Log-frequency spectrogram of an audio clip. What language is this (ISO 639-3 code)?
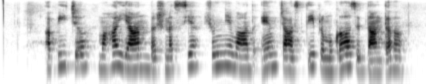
san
